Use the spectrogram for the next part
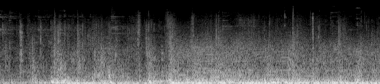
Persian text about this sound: این یکی آماده است قربان. شلیکش کنید. آتش! توپ‌ها روز و شب شلیک می شدند و تمام شهر را در هرج و مرج فرو می بردند.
